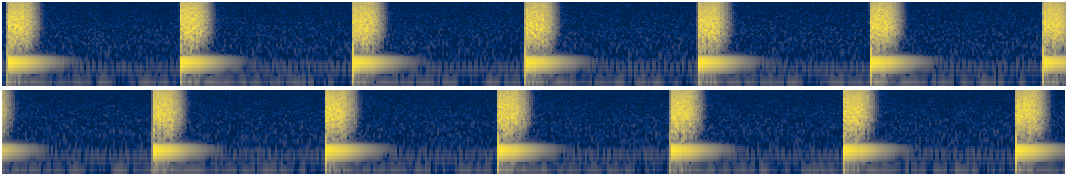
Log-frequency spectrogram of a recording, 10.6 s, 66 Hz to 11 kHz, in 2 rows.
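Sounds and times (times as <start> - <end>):
Korg Volca Beats snare with big cap: 0.0 - 0.3, 0.9 - 1.2, 1.8 - 2.0, 2.6 - 2.9, 6.1 - 6.3, 7.0 - 7.2, 7.8 - 8.1, 8.7 - 8.9, 9.5 - 9.8, 10.4 - 10.6.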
